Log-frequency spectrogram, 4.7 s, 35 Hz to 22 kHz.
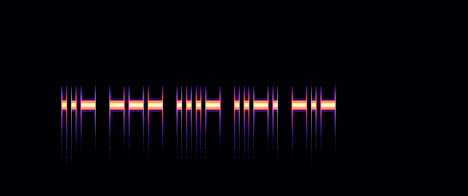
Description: Morse code, heard as a keyed tone, about 25 wpm, 700 Hz. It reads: UOVFK
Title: Code Groups - 5 Letters - 25wpm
